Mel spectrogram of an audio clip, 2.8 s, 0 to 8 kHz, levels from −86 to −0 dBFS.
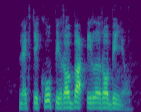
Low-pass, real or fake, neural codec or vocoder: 7.2 kHz; real; none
